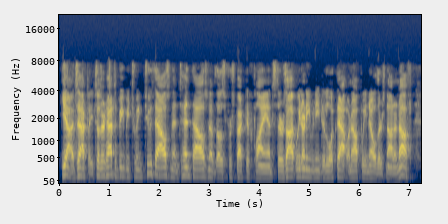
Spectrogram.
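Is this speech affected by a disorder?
No.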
